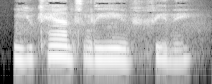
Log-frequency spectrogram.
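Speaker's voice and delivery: quiet volume, soft. Reading a story, Dis answers Feely, quietly. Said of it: "Dis says quietly".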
